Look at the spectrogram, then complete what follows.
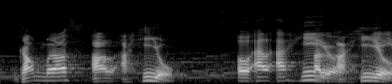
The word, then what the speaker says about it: gambas al ajillo: Can you pronounce it for me? It's, if I'm not wrong, it's gambas al ajillo.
